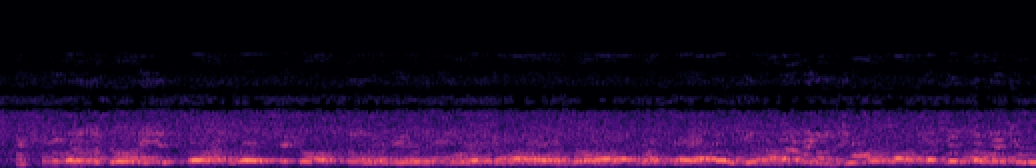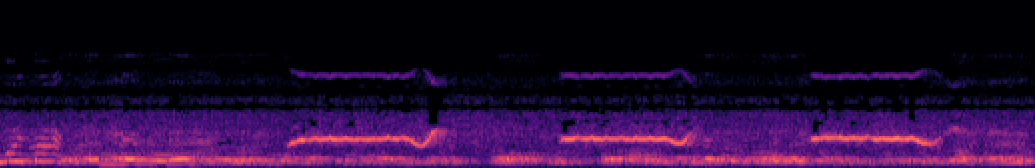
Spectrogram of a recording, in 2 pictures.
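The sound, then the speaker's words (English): Three steady, high-pitched whistle signals, each about a second long with a slight upward lift at the end, sound in a regular sequence over a continuous murmur of voices. “Yes, Marty McDonald heard those whistle signals”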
